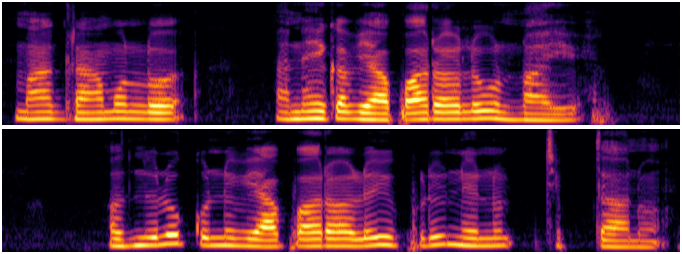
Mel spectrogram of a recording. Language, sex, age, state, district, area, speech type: Telugu, male, 45-60, Andhra Pradesh, West Godavari, rural, spontaneous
